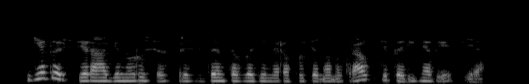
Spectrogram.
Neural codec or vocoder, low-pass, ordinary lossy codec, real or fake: none; 3.6 kHz; AAC, 32 kbps; real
